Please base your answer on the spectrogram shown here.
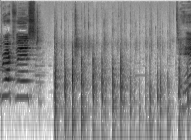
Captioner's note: knocking continues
